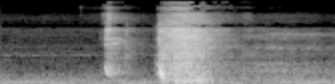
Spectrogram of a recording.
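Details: Allergy sneezing fit, sneezed into the elbow: a quick catch of breath, then one sharp, hissing, muffled sneeze.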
